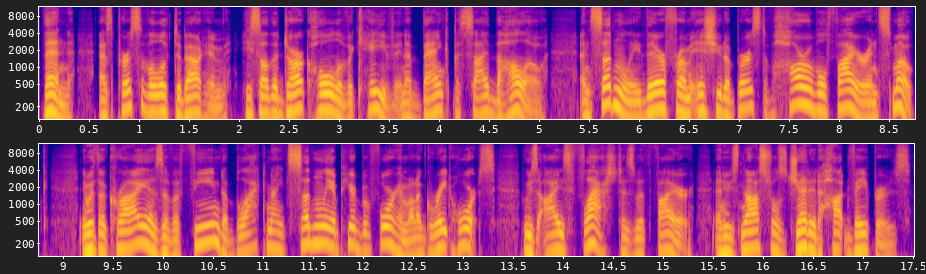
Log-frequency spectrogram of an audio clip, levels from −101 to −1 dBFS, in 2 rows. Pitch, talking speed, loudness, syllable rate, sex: 145 Hz, 210 wpm, -18 LUFS, 5.7 syllables/s, male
